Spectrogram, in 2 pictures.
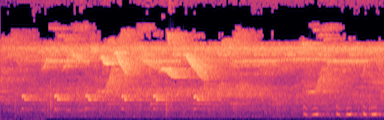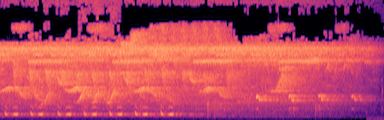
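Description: Raucous jungle soundscape: a dense chorus of insects with many overlapping bird calls, repeated falling whistles high up. Through the middle a rapid pulsing call sounds lower down. The recording fades in at the start.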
